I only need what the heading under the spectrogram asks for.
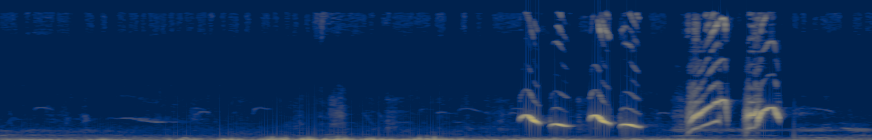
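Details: Greater green leafbird from Medan, singing actively. Low murmuring background gives way to a string of clear downslurred whistles, then two loud upswept ringing notes.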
